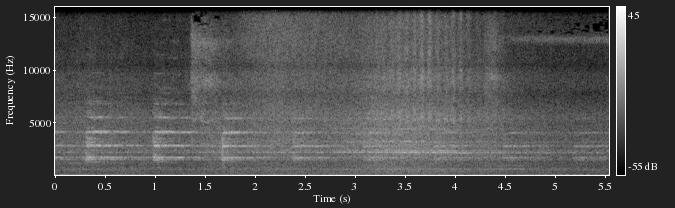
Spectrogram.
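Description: A locomotive engine drones as it passes.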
